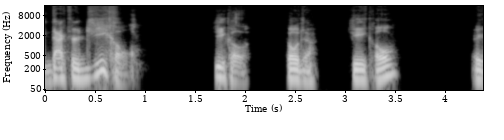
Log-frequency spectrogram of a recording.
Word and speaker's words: Jekyll: Jekyll's name is pronounced correctly, Dr. Jekyll.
